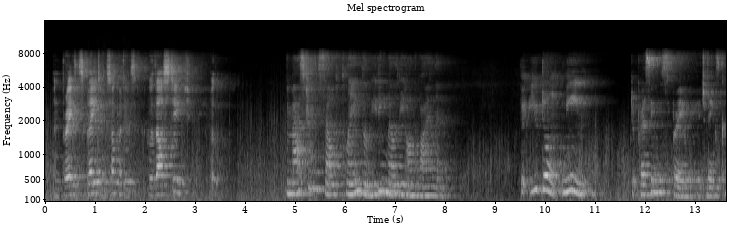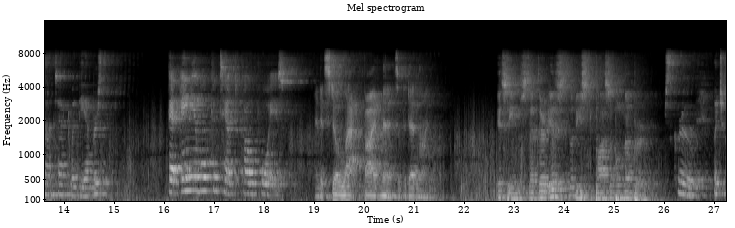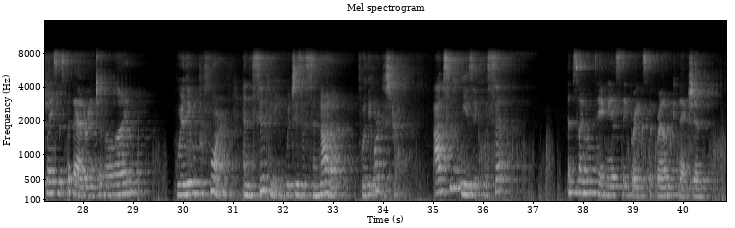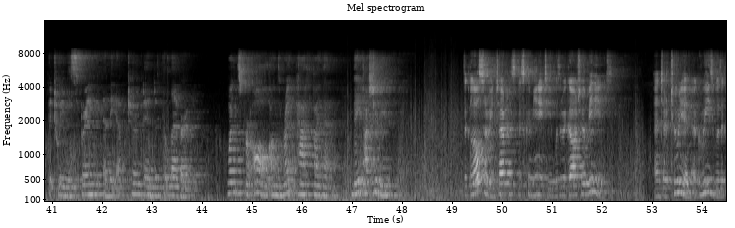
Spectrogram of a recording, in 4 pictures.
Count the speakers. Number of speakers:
7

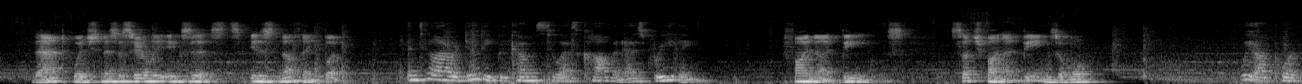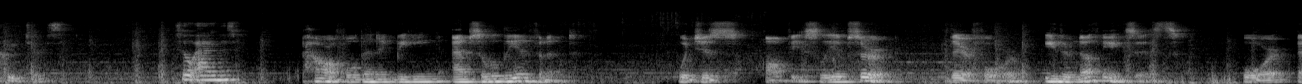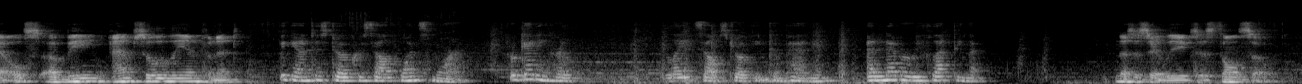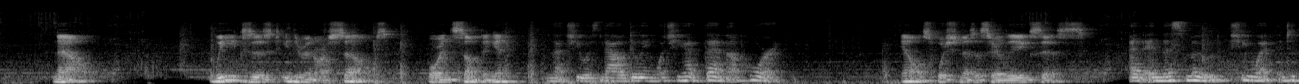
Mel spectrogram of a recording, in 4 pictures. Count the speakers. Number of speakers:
2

